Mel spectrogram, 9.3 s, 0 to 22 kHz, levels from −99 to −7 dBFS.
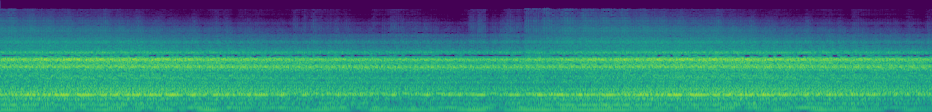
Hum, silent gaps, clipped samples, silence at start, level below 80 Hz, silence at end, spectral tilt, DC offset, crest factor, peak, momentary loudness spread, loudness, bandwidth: none; none; under 0.1%; 0 s; -44 dBFS; 0 s; -2.5 dB/octave; under 0.1%; 14 dB; -8 dBFS; 5 LU; -20 LUFS; 16.5 kHz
